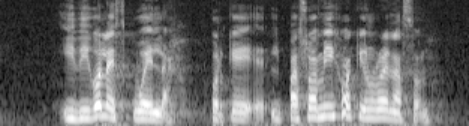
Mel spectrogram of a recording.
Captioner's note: foreign language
